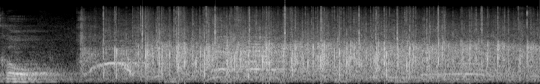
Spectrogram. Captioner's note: audience applauds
